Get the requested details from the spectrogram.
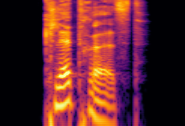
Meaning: second-person singular subjunctive I of klettern
- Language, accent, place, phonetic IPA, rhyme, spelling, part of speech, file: German, Germany, Berlin, [ˈklɛtʁəst], -ɛtʁəst, klettrest, verb, De-klettrest.ogg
